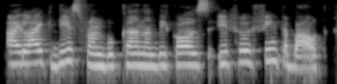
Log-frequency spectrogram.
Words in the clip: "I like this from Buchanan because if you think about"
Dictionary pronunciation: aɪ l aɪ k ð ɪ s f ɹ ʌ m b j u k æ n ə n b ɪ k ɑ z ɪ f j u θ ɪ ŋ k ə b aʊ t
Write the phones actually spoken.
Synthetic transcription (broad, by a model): aɪ l aɪ k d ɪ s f ɹ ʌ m b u k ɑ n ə b ɪ k ɑ z ɪ f j u θ ɪ ŋ k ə b aʊ t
